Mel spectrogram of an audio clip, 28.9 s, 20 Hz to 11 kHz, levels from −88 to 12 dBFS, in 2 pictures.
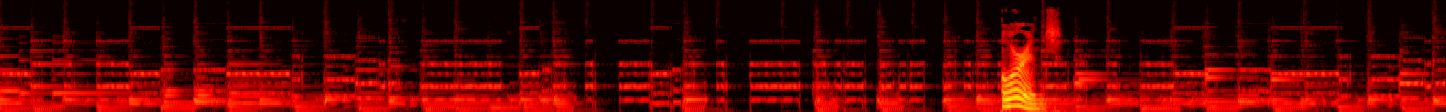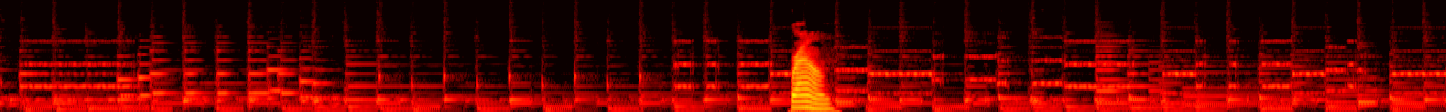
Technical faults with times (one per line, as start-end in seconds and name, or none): none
